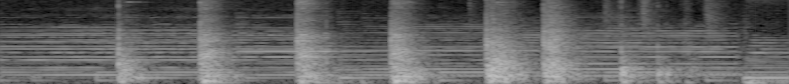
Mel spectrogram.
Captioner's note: hammering sound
